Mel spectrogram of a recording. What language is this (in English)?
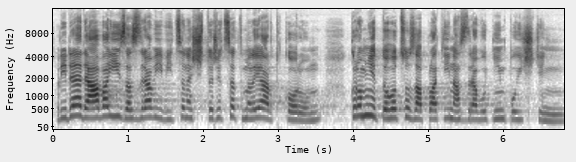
Czech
